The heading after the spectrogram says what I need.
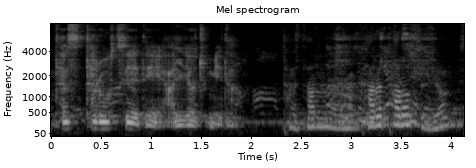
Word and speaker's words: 타르타로스: 이 복잡한 미로 속 어딘가에 타스타로스가 있습니다. 타르타로스죠. 이 사람 자꾸 잘못 발음하네.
